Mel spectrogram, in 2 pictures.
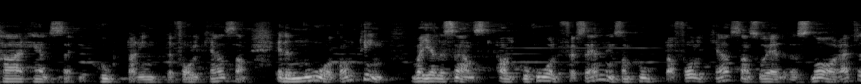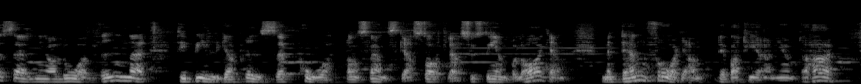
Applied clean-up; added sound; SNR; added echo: classical method WPE with log-MMSE.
